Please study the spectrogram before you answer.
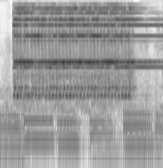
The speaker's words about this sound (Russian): Минуточку, я только на телефонный звонок отвечу.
